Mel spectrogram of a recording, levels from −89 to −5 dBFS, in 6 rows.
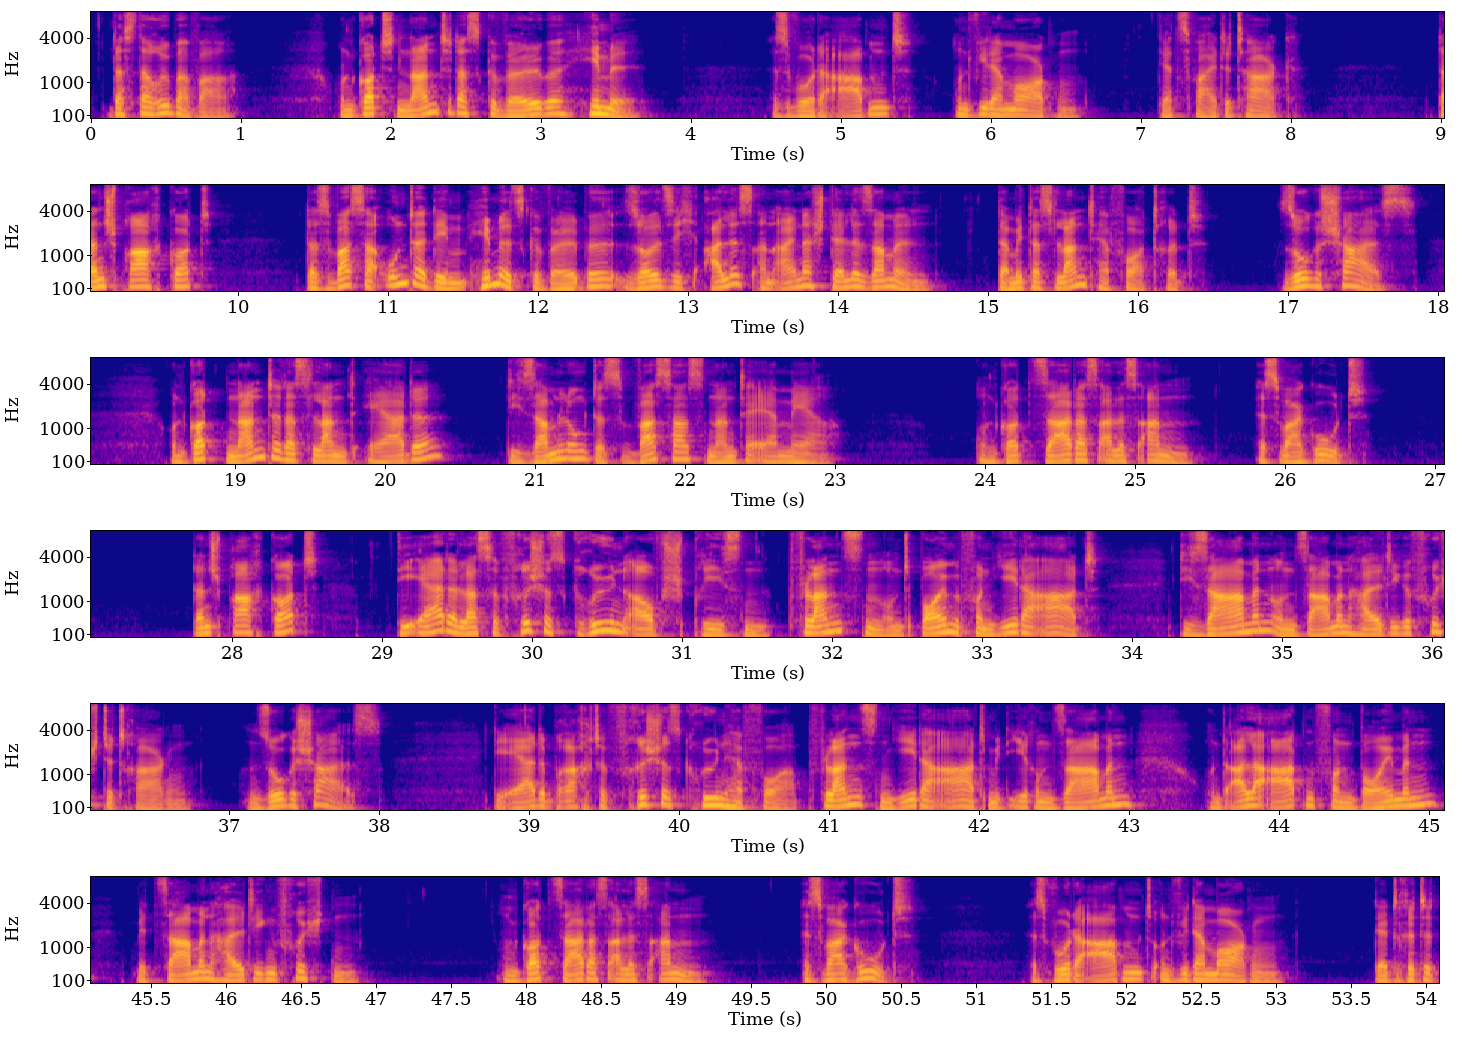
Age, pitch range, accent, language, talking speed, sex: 40-59, 105-135 Hz, German, German, 140 wpm, male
